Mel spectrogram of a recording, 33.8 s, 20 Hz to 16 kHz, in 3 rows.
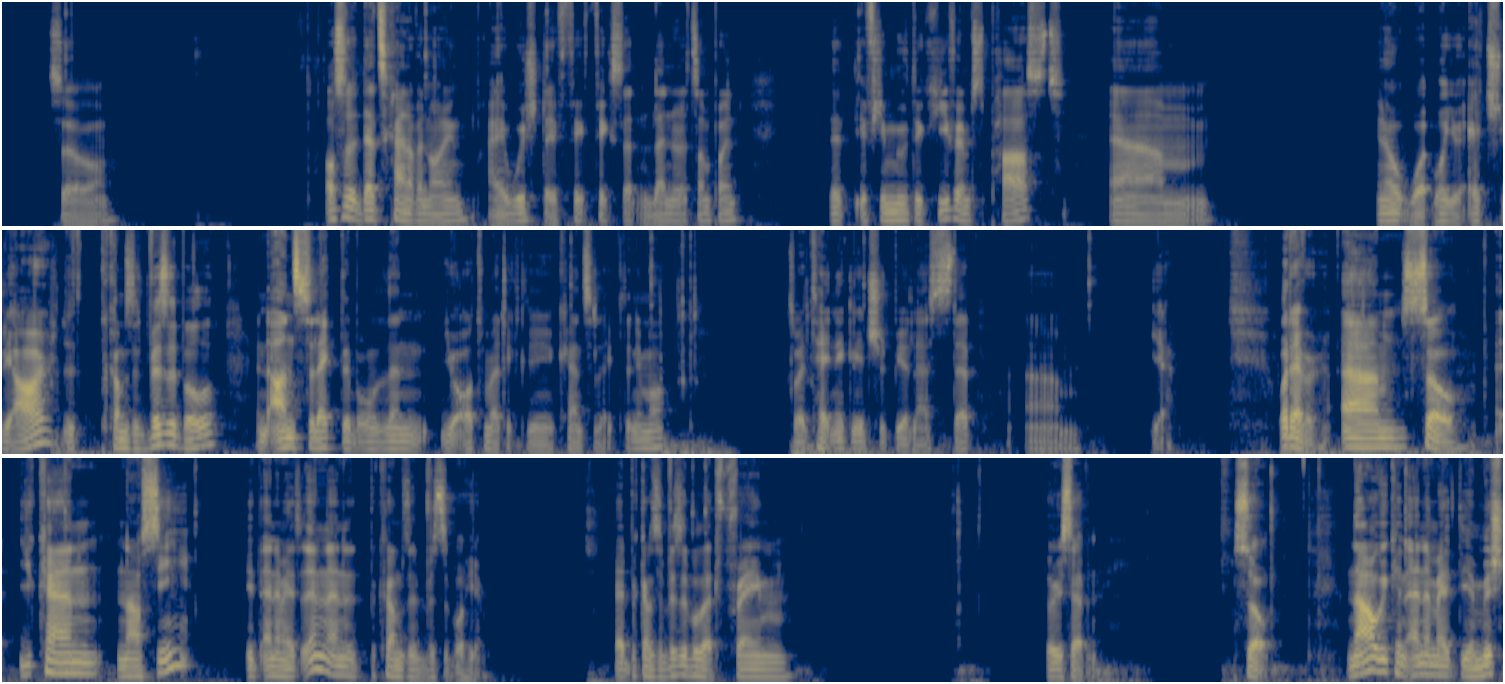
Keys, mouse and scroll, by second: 0.5 click, 2.6 click, 4.1 click, 6.4 click, 15.5 click, 16.2 space, 17.2 space, 17.7 click, 22.4 middle click, 24.0 click, 27.7 click, 29.2 click, 31.6 middle click, 32.4 middle click.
